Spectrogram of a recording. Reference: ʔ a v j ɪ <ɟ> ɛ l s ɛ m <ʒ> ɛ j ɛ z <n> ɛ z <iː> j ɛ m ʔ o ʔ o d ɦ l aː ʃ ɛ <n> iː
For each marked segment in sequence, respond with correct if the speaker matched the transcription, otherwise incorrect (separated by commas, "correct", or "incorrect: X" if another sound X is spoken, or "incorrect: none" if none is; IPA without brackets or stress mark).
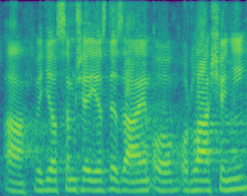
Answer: correct, correct, incorrect: d, incorrect: aː, incorrect: ɲ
